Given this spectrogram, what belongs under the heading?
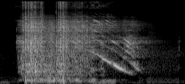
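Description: A socket wrench backs a 9/16 bolt out of the fan impeller on a PECO mower leaf vacuum, giving a loud whirring burst of about a second that rises and fades close by.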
